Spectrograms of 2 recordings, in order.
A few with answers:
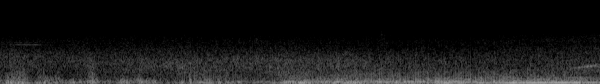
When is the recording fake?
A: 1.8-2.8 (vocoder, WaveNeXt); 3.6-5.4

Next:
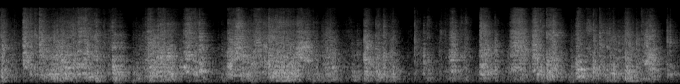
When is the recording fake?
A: none

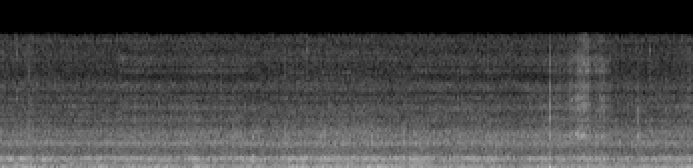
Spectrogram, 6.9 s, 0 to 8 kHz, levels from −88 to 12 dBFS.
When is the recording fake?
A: 1.2-2.6 (codec, DAC); 4.1-6.1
